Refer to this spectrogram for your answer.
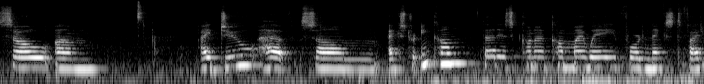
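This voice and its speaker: A woman talks in a space with audible room echo. Noticeable background noise runs underneath. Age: 20s. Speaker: budgeting youtuber. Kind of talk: casual tutorial vlog. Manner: casual with frequent fillers.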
